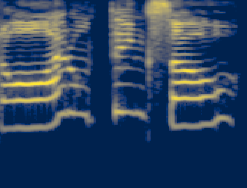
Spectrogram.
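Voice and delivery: very high, slow, doubtful squeak; a hopeless little rabbit. Acted. Rabbit doubting any carrots survived, high and slow. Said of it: "And he said".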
